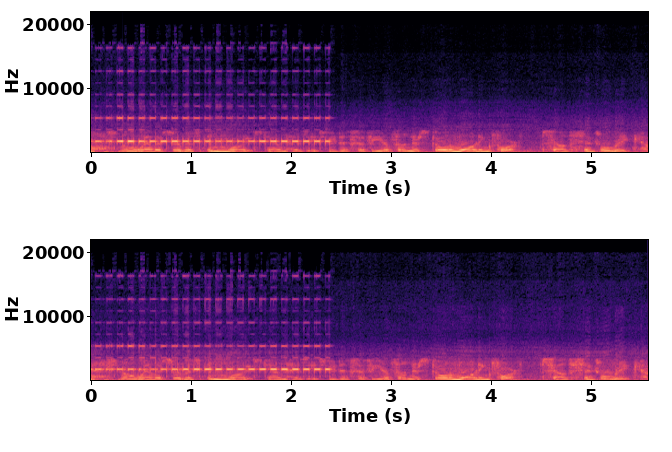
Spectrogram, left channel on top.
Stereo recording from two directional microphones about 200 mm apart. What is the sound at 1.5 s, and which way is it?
Speech, 10° left (ahead or behind).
